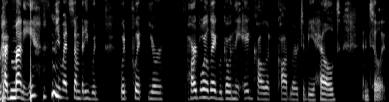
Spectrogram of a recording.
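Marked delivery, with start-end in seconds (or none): none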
